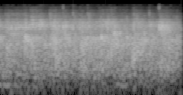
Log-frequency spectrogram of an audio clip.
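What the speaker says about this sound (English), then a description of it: "give yourselves a big round of applause" Audience applause fills the room in a dense, continuous patter of many hands clapping, steady and fairly loud for its whole short span.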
